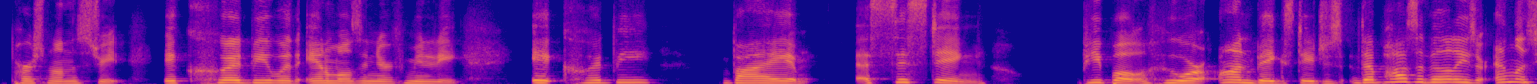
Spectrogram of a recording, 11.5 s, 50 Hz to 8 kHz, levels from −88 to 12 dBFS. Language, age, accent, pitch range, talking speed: English, 20-39, American, 180-240 Hz, 140 wpm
